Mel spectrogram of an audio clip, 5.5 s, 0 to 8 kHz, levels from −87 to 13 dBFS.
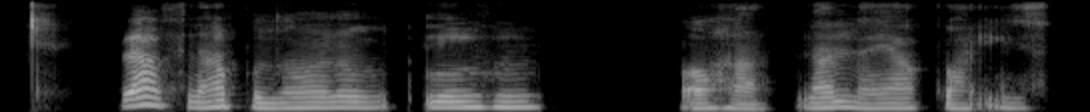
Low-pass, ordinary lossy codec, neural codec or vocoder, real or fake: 7.2 kHz; none; codec, 44.1 kHz, 2.6 kbps, SNAC; fake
